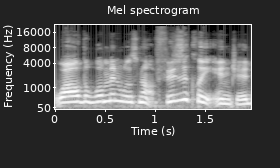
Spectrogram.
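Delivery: plain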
